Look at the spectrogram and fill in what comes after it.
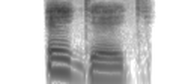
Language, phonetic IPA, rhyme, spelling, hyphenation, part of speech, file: Hungarian, [ˈɛɟːɛɟː], -ɛɟː, egy-egy, egy-‧egy, numeral, Hu-egy-egy.ogg
- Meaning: 1. each (one to each person) 2. one or two, an odd, occasional, infrequent (a small number of, but rarely) 3. a few (a small number among the many things)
